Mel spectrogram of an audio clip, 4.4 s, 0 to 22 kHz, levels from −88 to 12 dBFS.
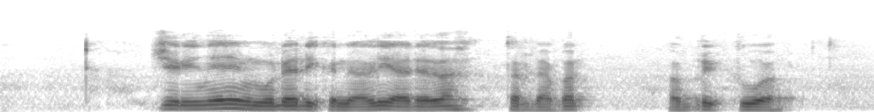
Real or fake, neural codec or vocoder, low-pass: fake; codec, 16 kHz, 2 kbps, FunCodec, trained on LibriTTS, 25 frames a second; 7.2 kHz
